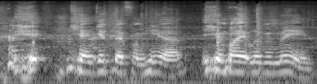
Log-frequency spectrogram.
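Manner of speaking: loud, stretched Maine accent, laughing. Shown as a demonstration. Finishing the Maine joke for friends, loud hammed-up Maine accent. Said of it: "if I can read that in a Maine accent".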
